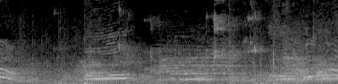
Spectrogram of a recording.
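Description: Basketball being dribbled on a hardwood gym floor, with players and spectators shouting over it.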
